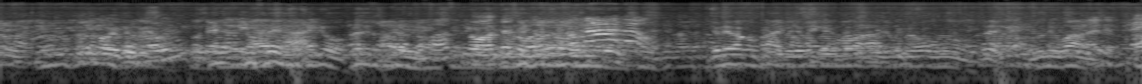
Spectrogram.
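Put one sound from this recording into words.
Several men and women talk and chat close by.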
